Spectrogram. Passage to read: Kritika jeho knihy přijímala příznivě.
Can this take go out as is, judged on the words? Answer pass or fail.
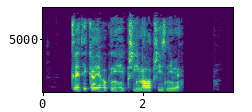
pass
